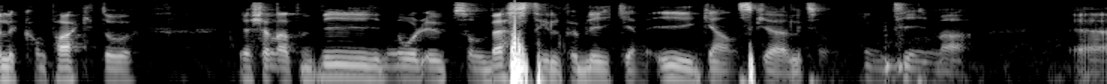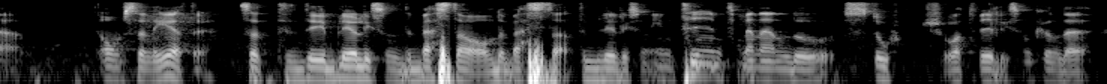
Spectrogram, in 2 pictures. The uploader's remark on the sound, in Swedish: Vi ber om ursäkt för att ljudet inte är on point, men vi hade helt enkelt inte tid att fixa det och har precis bytt plattform för att spela in på.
